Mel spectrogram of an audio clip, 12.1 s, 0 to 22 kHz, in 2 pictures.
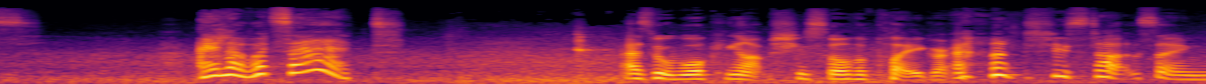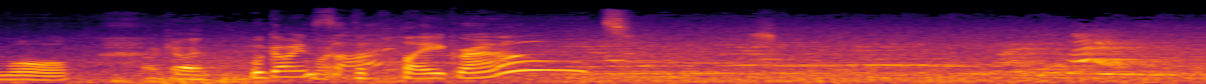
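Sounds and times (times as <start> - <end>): distant voices: 1.9 - 12.0
children playing: 8.7 - 12.0
high voice calling out: 8.7 - 12.0.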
